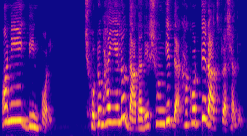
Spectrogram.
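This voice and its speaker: High-pitched, animated woman storyteller. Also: unhurried. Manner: theatrical, acting out dialogue. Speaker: audiobook narrator. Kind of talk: expressive scripted story narration.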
